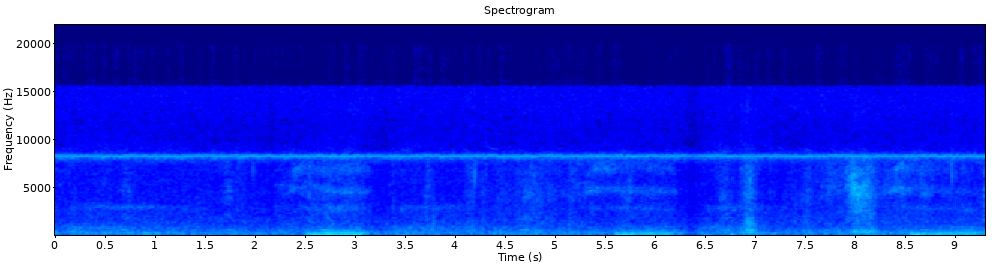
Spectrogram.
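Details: Cat snoring very loudly during sleep, mistaken at first for a neighbour: soft, faintly voiced snores, about 20 a minute, over a steady high-pitched background tone.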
